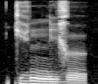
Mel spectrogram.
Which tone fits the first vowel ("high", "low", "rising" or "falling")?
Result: low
